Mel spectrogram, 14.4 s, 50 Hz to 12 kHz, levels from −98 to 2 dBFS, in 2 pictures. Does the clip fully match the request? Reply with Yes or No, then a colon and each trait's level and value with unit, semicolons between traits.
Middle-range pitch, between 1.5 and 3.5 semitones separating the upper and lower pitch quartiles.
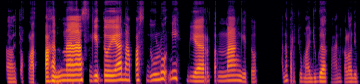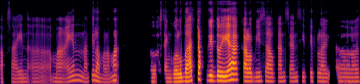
No: medium, 170 Hz; average, 4.4 semitones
